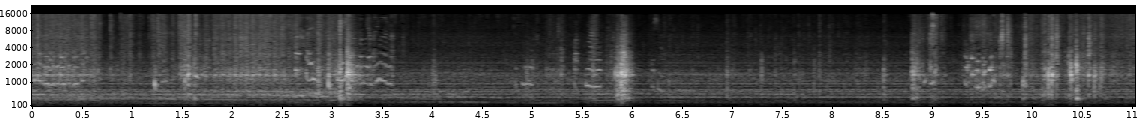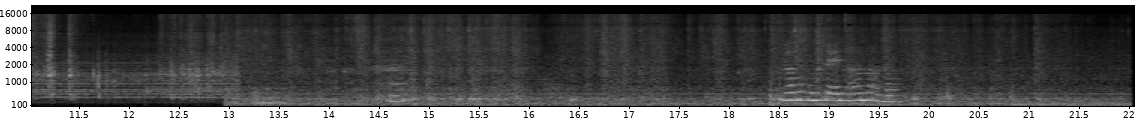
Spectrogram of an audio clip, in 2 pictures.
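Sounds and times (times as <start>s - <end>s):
plastic packaging crinkling: 0.0s - 3.7s, 8.9s - 11.7s, 12.3s - 22.0s.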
